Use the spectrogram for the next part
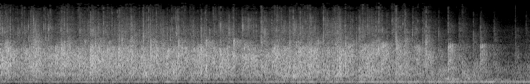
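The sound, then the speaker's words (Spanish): A church audience bursts into loud, sustained applause to the Lord, dense clapping filling the whole clip with a steady low hum beneath, fading slightly toward the end. “¿Cuántos dan un aplauso fuerte al Señor por esa gente?”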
